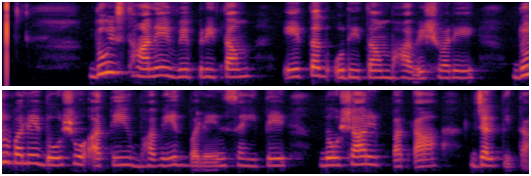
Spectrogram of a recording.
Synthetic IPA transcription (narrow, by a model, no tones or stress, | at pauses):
d̪uːst̪ʰaːneːʋipɾit̪ɐm | eːt̪ɐd̪ʊd̪ʱit̪ɐmbʱaːʋiʃʋɐɾeː | d̪ʊɾbɐleːd̪oːʃoːʔɐ̰t̪ibʱɐʋeːd̪̚bɐlḛːnsɐɦit̪eː | d̪oːʃaːlpɐt̪aː | d͡ʒɐlpit̪a̰ː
